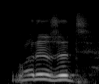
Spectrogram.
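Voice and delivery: Svirfneblin turns back, impatient and high. A narrator's reading. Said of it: "growing impatient".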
